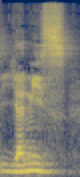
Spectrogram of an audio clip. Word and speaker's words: Yannis: At this point in time, I'm confused because I've traveled a lot and everybody's got their own pronunciation, but it's Yanis. Originally Yanis. Yanis.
